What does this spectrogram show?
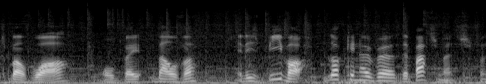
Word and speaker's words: Belvoir: the crown so overall beaver castle has been used as a royal resident location on several films through the past although written as belvoir it is pronounced as beaver which means beautiful view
